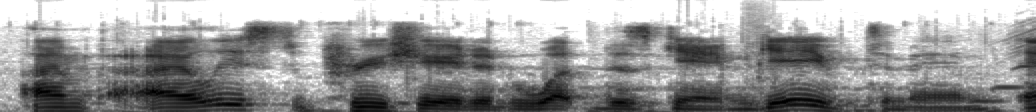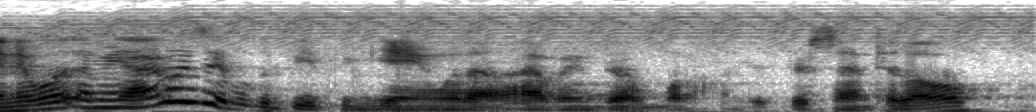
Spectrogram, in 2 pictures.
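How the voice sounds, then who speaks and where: Over music in the background, a man with a fairly low pitch talks at a fairly quick pace with very wide pitch swings. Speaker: gaming let's player. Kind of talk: gameplay commentary. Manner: halting, stuttering. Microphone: poor audio quality.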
